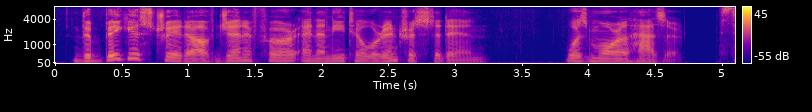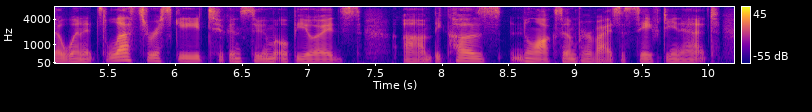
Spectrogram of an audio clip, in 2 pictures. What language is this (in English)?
English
